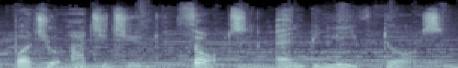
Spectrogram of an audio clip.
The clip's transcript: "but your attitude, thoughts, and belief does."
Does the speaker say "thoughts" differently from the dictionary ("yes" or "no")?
no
